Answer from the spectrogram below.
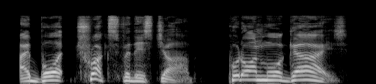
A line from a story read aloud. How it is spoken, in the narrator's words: Toomes snapped, his voice beginning to rise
